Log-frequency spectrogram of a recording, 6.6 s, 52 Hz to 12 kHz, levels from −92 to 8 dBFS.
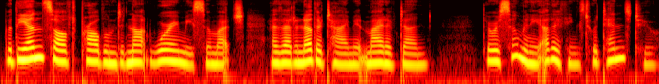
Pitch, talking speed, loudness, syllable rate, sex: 215 Hz, 245 wpm, -20 LUFS, 6.6 syllables/s, female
